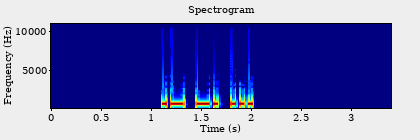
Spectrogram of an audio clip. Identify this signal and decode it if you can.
Morse code, heard as a keyed tone, about 28 wpm, 700 Hz. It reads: ANS
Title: Top Three Letter Combinations in Words 28wpm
